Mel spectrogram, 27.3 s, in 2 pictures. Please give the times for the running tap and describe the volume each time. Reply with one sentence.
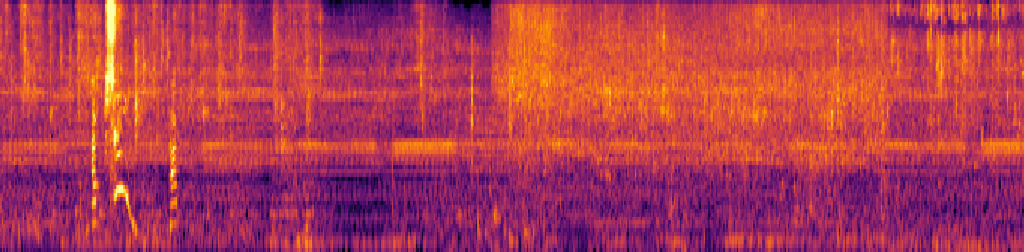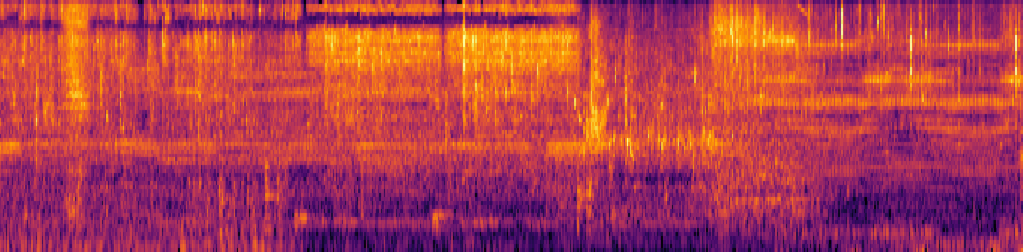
You can hear the running tap from 0.0 to 27.2 s, at a steady volume.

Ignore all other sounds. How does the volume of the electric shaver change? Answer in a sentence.
The loudness of the electric shaver stays about the same.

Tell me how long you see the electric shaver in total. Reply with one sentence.
The electric shaver can be heard for 27 seconds in total.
